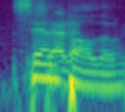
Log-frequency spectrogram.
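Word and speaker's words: São Paulo: San Paulo, yeah. That's how you pronounce it? It's kind of with an N, yeah.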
